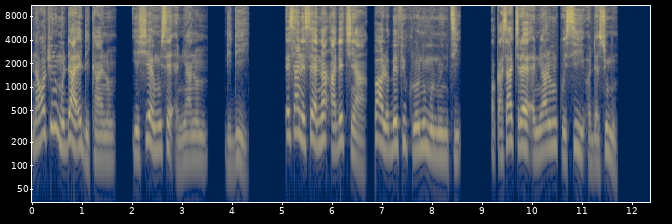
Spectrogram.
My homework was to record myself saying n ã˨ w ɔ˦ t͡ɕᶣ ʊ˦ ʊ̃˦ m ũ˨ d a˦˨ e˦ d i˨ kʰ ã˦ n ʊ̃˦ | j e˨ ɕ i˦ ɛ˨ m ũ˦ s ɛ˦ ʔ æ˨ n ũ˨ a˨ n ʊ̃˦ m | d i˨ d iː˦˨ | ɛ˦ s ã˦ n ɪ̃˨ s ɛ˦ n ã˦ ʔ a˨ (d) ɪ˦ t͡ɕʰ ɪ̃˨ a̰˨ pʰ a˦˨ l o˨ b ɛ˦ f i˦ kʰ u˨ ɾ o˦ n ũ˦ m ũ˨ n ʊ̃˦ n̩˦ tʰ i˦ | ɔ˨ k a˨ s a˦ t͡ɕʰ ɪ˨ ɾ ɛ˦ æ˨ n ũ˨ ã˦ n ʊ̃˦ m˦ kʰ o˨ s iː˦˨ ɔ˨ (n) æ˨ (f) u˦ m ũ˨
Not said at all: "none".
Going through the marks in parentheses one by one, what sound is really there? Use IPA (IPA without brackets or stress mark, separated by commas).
d, d, s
